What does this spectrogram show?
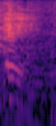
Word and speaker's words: hei: So, this is how you say hi in Finland. Finnish. Hey. Hey. H-E-I.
